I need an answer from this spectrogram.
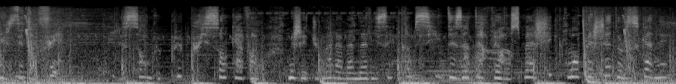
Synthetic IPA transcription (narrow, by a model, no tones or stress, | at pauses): ilsɛt̪ɑ̃fɛilsɑ̃bləplypɥisɑ̃kavɑ̃mɛʒed̪ymalalanalizekɔmsid̪ezɛ̃t̪ɛʁfeʁɑ̃smaʒikmɑ̃pɛʃɛd̪ələskane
